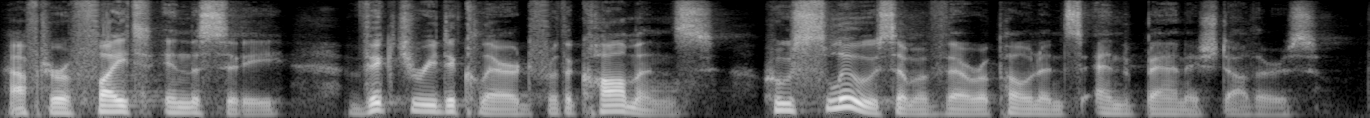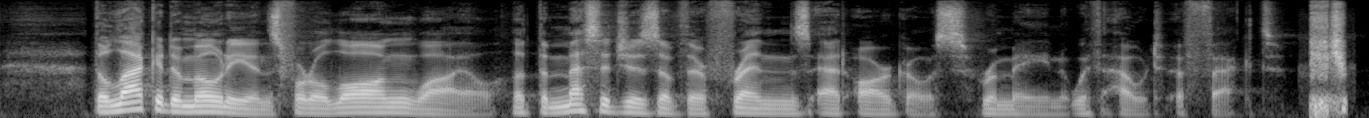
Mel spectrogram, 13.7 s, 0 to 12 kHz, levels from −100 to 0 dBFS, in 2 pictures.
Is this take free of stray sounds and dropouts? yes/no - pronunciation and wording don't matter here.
no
